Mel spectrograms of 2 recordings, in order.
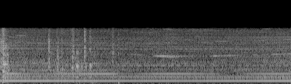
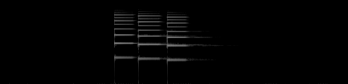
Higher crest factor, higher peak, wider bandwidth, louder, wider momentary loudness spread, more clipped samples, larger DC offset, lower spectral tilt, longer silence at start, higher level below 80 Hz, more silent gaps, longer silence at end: about the same, 18 dB vs 20 dB; first, -6 dBFS vs -22 dBFS; second, 5.8 kHz vs 16 kHz; first, -25 LUFS vs -34 LUFS; second, 4 LU vs 7 LU; neither; neither; first, -6.5 dB/octave vs 5.5 dB/octave; second, 0 s vs 1.15 s; first, -56 dBFS vs -82 dBFS; neither; second, 0 s vs 1.45 s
